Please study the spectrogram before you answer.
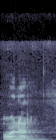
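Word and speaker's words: honour: अ ऑनर आ रहा है दोस्तों, ऑनर इसका प्रोनाउंसिएशन देख सकते हैं। तो अ से इसका प्रोनाउंसिएशन हो रहा है, जो कि हिंदी का वोवेल है, और हमने पढ़ा है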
